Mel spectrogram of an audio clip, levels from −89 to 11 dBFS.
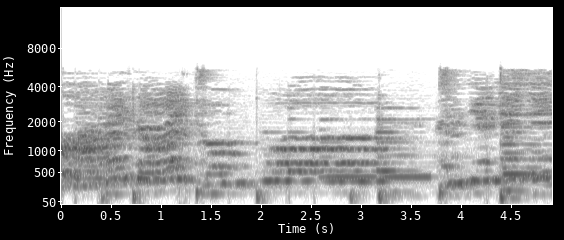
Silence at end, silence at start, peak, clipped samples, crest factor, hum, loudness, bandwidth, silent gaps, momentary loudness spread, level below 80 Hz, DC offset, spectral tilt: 0 s; 0 s; -12 dBFS; under 0.1%; 16 dB; none; -29 LUFS; 6 kHz; none; 8 LU; -54 dBFS; under 0.1%; -6.5 dB/octave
